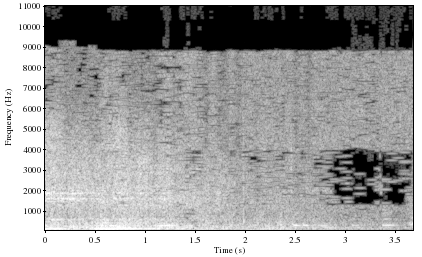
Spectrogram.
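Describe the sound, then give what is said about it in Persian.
A milk truck's engine rumbles steadily as it drives along, a low continuous drone with road hiss on top that eases slightly before a sudden loud burst at the very end. “گربه ها با موش کوچولو بیدرنگ عقب ماشین پریدن و از شانس خوبی که داشتن ناگهان متوجه شدن که سوار یک کامیون حمل شیر هستند”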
